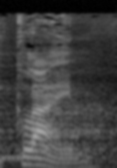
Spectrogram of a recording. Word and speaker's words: climb: am B crime now B is silent here though alphabet B is there at the end of the word but it is not to be pronounced while pronouncing you have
